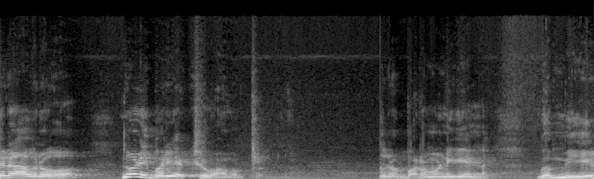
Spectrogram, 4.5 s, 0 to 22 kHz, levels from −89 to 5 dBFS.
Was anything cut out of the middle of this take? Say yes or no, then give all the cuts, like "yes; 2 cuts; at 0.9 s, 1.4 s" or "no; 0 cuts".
yes; 1 cut; at 2.9 s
